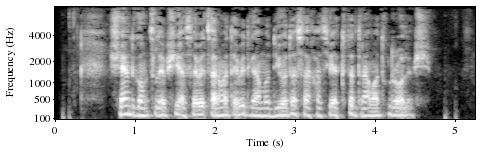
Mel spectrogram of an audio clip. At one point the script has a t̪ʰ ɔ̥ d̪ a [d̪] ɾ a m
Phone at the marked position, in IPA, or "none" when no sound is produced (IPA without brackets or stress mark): d̪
